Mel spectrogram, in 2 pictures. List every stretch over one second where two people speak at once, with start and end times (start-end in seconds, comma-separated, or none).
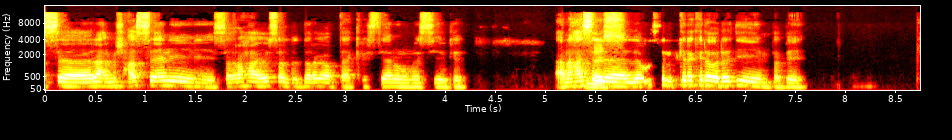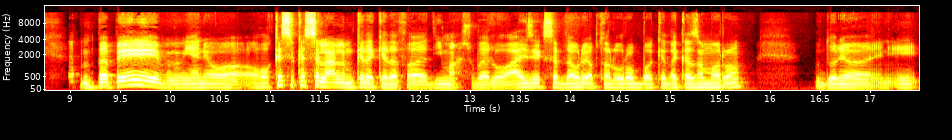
none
